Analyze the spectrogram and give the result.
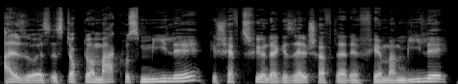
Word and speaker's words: miele: Miele wird es geschrieben, ausgesprochen wird es natürlich Miele.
